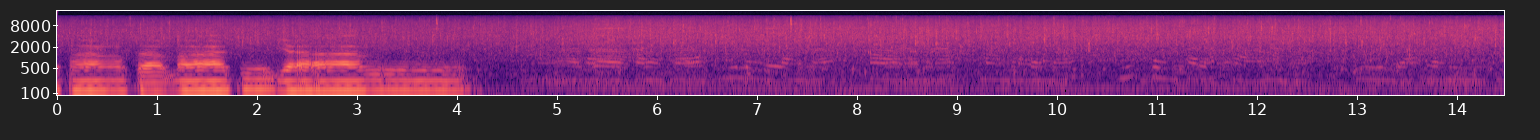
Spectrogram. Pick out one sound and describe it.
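A group of men chant together in low, steady voices, loud at first and then softer.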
